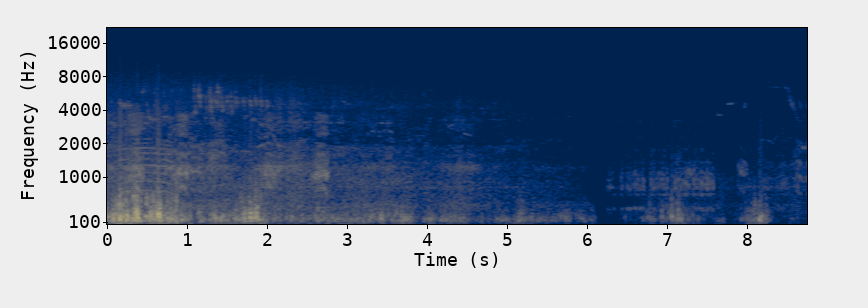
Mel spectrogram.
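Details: A raven pair noisily rows with neighbouring nesting crows that attack them near the nest, a diversion to stop an approaching person. Loud rough caws open the scene, then fade to sparse, distant calls and near quiet.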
